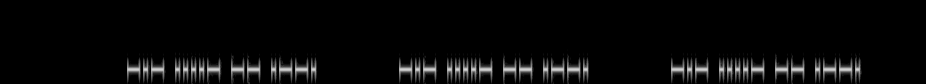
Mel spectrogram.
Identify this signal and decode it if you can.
Morse code, heard as a keyed tone, about 30 wpm, 700 Hz. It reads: K4MP K4MP K4MP
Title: USA Call Signs - 4 Characters - Repeated 3x - 30wpm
